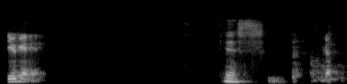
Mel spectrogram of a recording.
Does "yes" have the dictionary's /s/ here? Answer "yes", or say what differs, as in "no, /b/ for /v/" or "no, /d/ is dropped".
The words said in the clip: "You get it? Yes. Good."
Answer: yes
